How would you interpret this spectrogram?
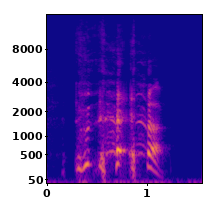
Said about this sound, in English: If you see a character on a television show coughing, like,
